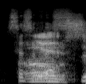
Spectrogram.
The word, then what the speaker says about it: Sisyphus: Well, let's bring in Sisyphus. Am I pronouncing that right? Sisyphus. – Yes, you are.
